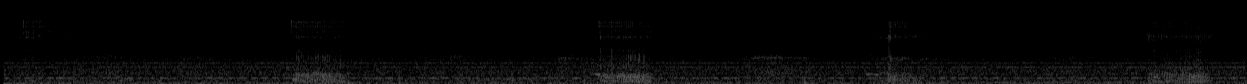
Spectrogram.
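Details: Sleeping puppy snoring, very tired after her first bath, recorded on an iPhone: regular soft snoring breaths every three seconds or so, about 20 a minute, over steady room hum.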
